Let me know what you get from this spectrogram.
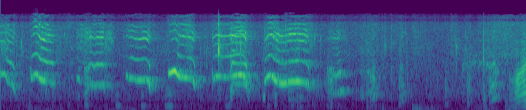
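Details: Several three-week-old Labrador Retriever puppies in Florida, trying to escape their house, give drawn-out whimpers that dip and rise in pitch, strung closely together for a few seconds before fading into scattered yips and scuffling.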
